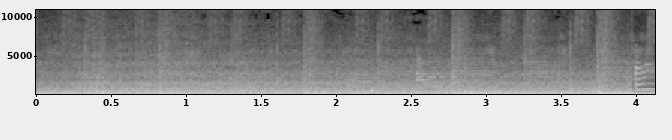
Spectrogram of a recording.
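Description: Background music, with bass notes going on under a steady wash of noise.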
